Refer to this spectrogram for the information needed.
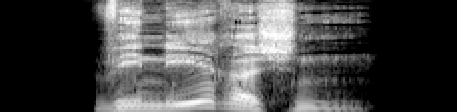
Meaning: inflection of venerisch: 1. strong genitive masculine/neuter singular 2. weak/mixed genitive/dative all-gender singular 3. strong/weak/mixed accusative masculine singular 4. strong dative plural
- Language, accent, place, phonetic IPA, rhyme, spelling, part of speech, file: German, Germany, Berlin, [veˈneːʁɪʃn̩], -eːʁɪʃn̩, venerischen, adjective, De-venerischen.ogg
